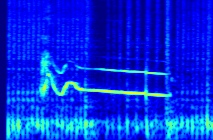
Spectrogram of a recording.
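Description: A dog howls once. The howl opens with a wavering rise and fall, then holds a long, steady tone for about two seconds before stopping, over continuous background noise with regular faint ticks.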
